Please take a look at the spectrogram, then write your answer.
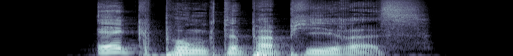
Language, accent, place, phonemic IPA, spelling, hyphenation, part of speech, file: German, Germany, Berlin, /ˈɛkˌpʊŋktəpaˌpiːʁəs/, Eckpunktepapieres, Eck‧punk‧te‧pa‧pie‧res, noun, De-Eckpunktepapieres.ogg
- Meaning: genitive singular of Eckpunktepapier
